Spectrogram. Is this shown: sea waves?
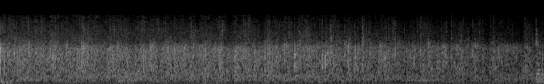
no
